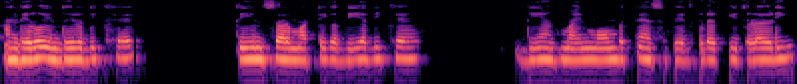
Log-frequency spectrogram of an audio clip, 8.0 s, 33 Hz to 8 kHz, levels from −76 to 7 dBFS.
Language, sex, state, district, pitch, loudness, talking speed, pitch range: Rajasthani, female, Rajasthan, Nagaur, 175 Hz, -19 LUFS, 160 wpm, 170-180 Hz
